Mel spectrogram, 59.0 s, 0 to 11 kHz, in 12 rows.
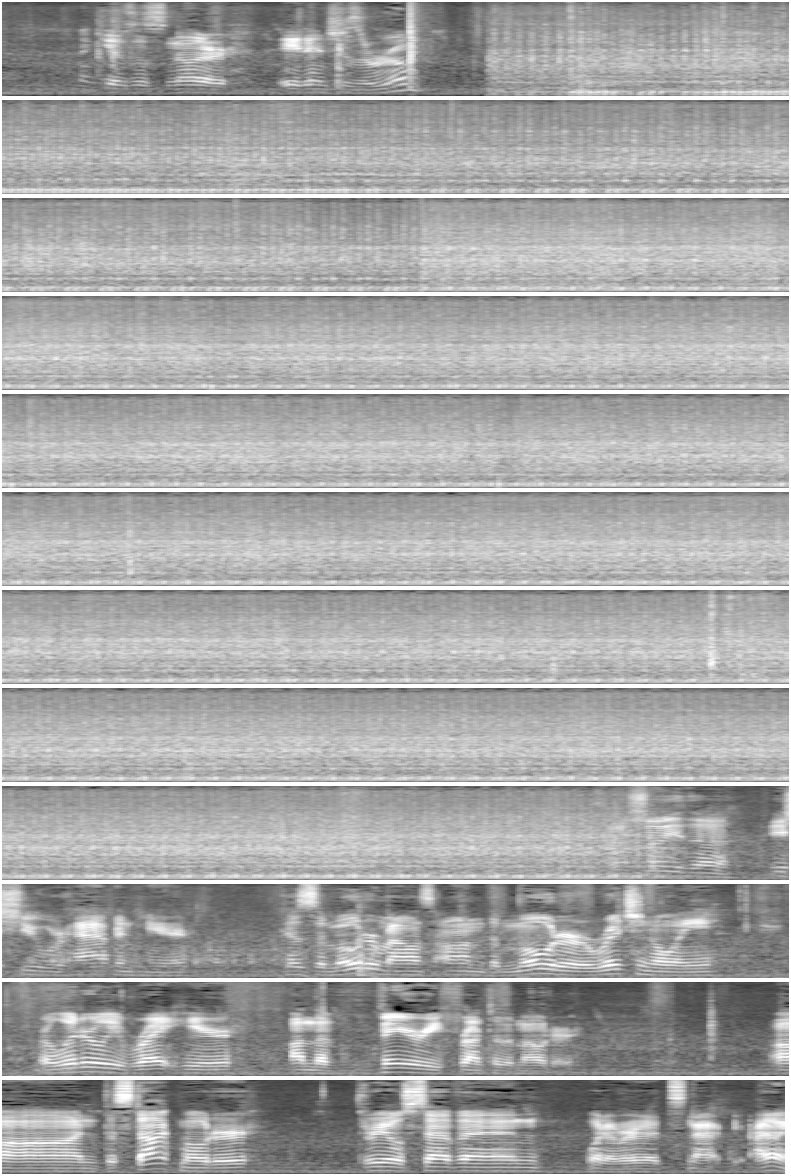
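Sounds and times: motor idling with even pulse: 3.0s - 44.8s.

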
